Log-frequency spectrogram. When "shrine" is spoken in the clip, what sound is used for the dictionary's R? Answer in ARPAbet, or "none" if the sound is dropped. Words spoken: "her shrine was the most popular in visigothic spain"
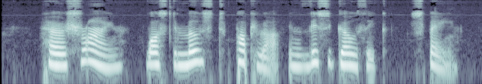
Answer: R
